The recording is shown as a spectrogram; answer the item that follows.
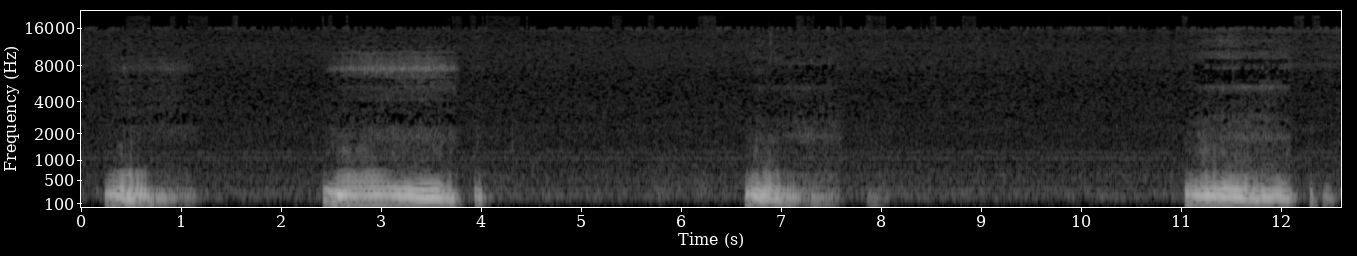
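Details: Sleeping Beagle named Maggie snoring: four drawn-out, low, harmonic snores with a groaning tone, each lasting about a second, spaced roughly three to four seconds apart with quiet pauses between.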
